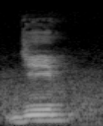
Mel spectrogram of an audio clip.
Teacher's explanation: Jim harus panjang, nggak boleh pelit. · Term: mad arid lis sukun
